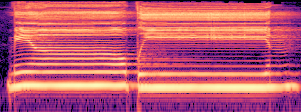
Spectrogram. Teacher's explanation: bacanya nun disamarkan ke to kemudian dengungkan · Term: ikhfa hakiki aqrab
